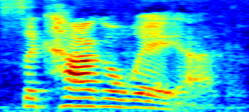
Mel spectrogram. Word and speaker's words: Sacagawea: one that i think is the most accepted pronunciation chicago waya when i looked it up that's what i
